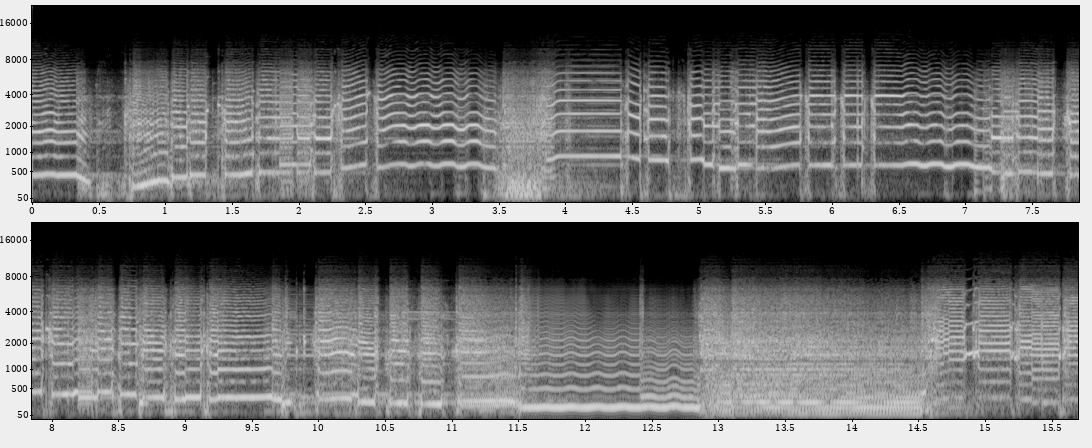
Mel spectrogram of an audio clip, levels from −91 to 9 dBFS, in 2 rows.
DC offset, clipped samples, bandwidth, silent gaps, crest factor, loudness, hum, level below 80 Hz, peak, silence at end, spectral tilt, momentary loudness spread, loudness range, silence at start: under 0.1%; under 0.1%; 8.8 kHz; none; 12 dB; -11 LUFS; none; -44 dBFS; 0 dBFS; 0 s; -4 dB/octave; 4 LU; 1 LU; 0 s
